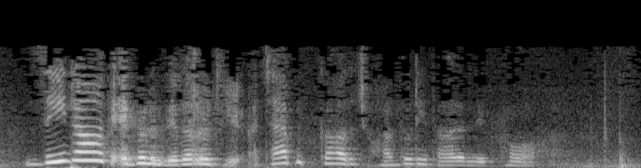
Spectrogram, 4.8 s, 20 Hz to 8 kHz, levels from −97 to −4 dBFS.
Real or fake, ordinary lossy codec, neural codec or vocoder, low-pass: fake; MP3, 24 kbps; codec, 16 kHz, 0.5 kbps, X-Codec, WavLM features, trained on Multilingual LibriSpeech; 7.2 kHz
